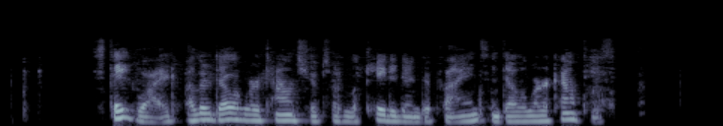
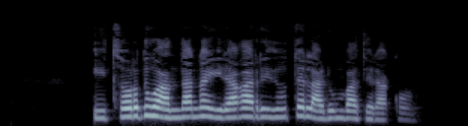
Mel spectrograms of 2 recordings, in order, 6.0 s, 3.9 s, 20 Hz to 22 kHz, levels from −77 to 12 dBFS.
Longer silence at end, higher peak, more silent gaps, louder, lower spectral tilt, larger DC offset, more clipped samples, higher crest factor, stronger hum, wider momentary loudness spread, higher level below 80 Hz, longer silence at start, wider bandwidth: first, 0.9 s vs 0.5 s; about the same, -4 dBFS vs -2 dBFS; first, 0.41-0.76 s vs none; second, -26 LUFS vs -20 LUFS; first, -7.5 dB/octave vs -5.5 dB/octave; neither; neither; about the same, 22 dB vs 20 dB; neither; second, 10 LU vs 16 LU; first, -66 dBFS vs -78 dBFS; second, 0.2 s vs 0.8 s; second, 7.2 kHz vs 11.5 kHz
